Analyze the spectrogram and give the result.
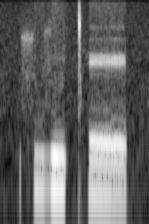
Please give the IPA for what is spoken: s u z ĩ ǀʰ ɛ

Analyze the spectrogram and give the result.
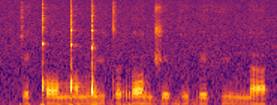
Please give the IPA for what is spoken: k e ǃ ɔ ŋ͡ǃ ɔ ŋ͡ǃ y d ɤ r ɔ n d͡ʒ e b ɨ b e f y nː a

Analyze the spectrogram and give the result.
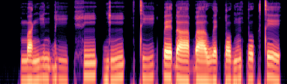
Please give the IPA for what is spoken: m a˨ ŋ iː˧ n ɓ i˨ | h ĩ˦ | ɡ ĩ˨˦ | t iː˨˦ k͡p ɛ˧ ɗ aː˨ ɓ aː˨ w ɛ˨ k͡p ɔ˨ ɡʷ ĩ˧ k͡p oː˧ k t e˦˨

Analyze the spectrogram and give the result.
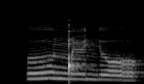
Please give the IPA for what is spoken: ʊː ŋ͡ǃ ʏː nʲ oː

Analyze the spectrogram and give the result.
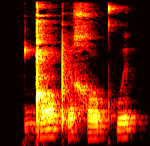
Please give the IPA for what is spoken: ŋ͡ǃ ɔ pʼ ɪ χ o kʷʰ ɪ

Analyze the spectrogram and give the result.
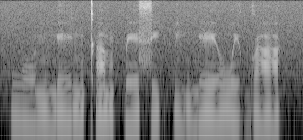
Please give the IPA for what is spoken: w o˨ n ŋ eː˨˦ ŋ kʼ ã˦ m k͡p e˨ s i˨ k͡p i˨ ŋ eː˦ w ɪ˦ ɡʷ a˦

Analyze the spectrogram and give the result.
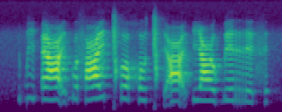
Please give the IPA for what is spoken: ɓ i ʔ æ ʕ ḛ b ɒ s ʕ e ǀʰ o χ u ǀʰ ḛ ʕ ḛ ʔ i ʕ u ɓ e r e s

